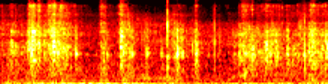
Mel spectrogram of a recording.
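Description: Plastic shopping cart rolling across a hard store floor, its wheels and basket rattling in quick, irregular clicks over a steady low rumble.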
